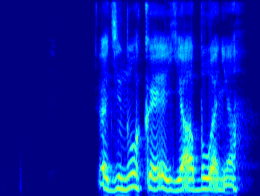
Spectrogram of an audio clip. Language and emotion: Russian, sad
